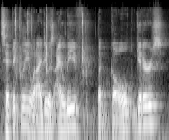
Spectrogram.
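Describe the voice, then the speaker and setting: A man's voice: mid-range voice, animated, moderate pace. A man hosting a casual gameplay chat, explaining strategy in a loose, laid-back way with casual swearing. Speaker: host explaining a strategy game. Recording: echoey room with noise behind.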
